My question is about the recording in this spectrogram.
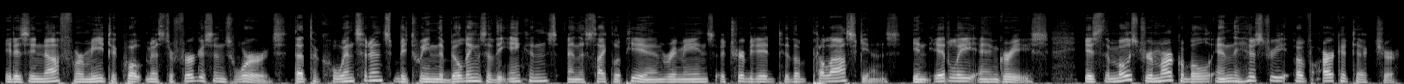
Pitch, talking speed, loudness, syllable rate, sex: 130 Hz, 170 wpm, -19 LUFS, 5.4 syllables/s, male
